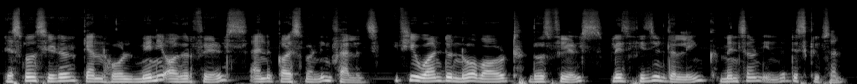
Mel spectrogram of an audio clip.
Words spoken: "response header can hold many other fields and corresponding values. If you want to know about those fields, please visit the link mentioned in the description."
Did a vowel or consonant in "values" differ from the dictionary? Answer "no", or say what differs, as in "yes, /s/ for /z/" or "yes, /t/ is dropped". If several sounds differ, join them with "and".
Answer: yes, /f/ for /v/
